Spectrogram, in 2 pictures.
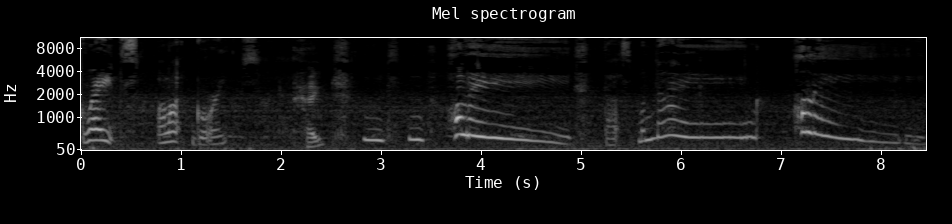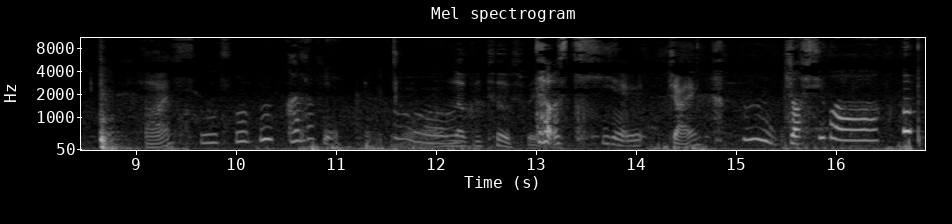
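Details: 22-year-old woman with Tourette syndrome, recorded before formal diagnosis, producing uncontrollable vocal tics triggered by letters spoken by her partner during the alphabet challenge; vocal tics (Tourette syndrome).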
